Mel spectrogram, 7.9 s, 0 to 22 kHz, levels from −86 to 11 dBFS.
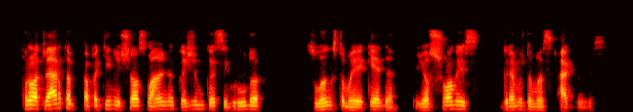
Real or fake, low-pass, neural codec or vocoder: fake; 7.2 kHz; codec, 24 kHz, 6 kbps, HILCodec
